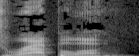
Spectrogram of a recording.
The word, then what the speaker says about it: Rapala: So last week, I mispronounced the pronunciation. That's the only thing you can mispronounce of Rapala? Rapala? – It's Rapala.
